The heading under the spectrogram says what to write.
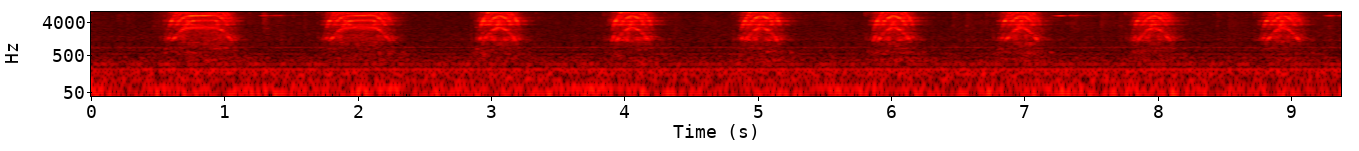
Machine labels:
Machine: slide rail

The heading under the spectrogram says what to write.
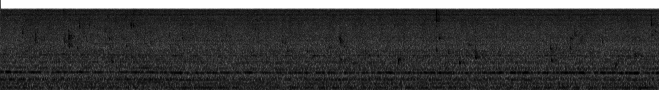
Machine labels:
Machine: pump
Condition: normal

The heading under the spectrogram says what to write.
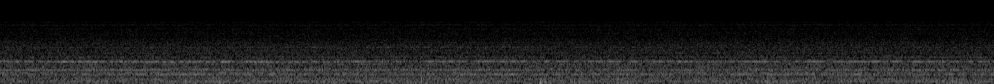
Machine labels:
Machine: fan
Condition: normal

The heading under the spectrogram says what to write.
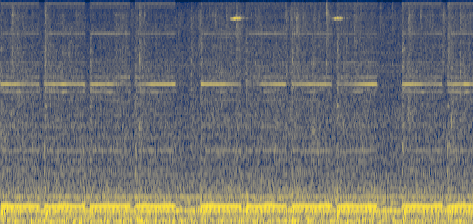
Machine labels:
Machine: slide rail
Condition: normal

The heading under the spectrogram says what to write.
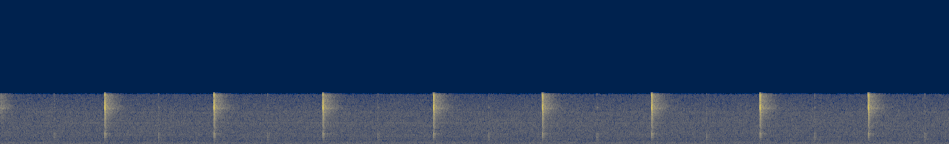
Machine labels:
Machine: valve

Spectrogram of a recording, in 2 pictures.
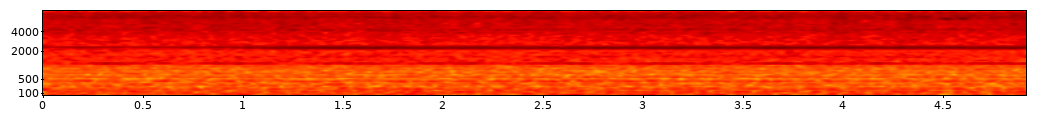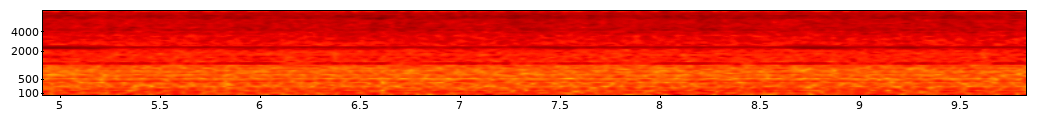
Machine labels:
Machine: pump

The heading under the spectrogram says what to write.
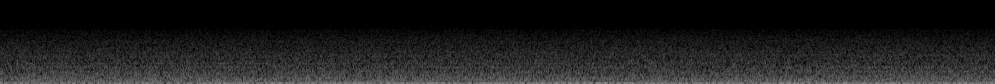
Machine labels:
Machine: fan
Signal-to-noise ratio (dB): -6 dB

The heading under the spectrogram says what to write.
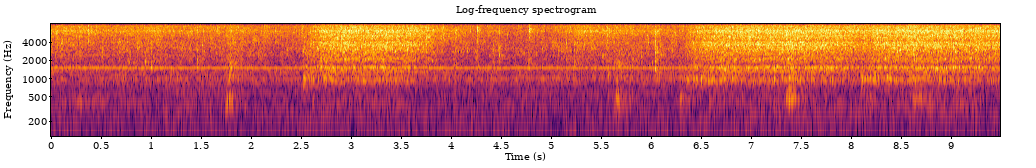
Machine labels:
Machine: pump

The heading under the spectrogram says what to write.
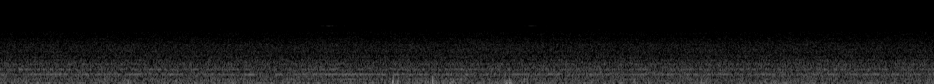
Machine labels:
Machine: fan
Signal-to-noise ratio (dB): 6 dB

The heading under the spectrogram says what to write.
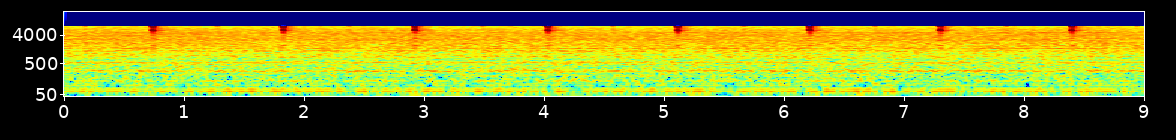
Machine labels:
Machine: valve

